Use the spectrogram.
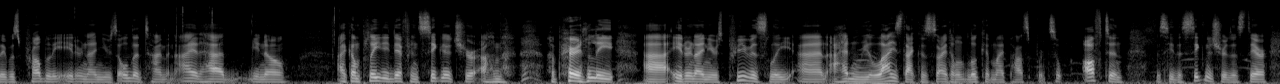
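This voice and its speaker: A man's voice: medium pitch, brisk, clear, resonant tone. An Irish man in his thirties, hosting a podcast and telling a story from his travels in a chatty, anecdotal way. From Ireland. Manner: anecdotal, quotes others in voices, chuckles. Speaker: podcast host.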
